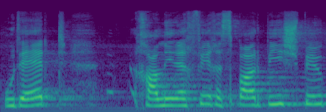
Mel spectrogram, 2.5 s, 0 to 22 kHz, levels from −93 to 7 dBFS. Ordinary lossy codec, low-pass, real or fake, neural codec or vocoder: none; 14.4 kHz; real; none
